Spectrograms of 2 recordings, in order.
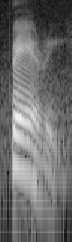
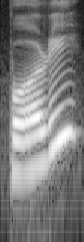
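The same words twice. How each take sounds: First: The stress is on the first syllable. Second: The stress is on the second syllable. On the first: The speaker calls it right. "The stress is on the first part" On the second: The speaker calls it wrong. "Then it's incorrect"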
